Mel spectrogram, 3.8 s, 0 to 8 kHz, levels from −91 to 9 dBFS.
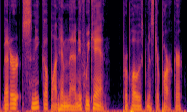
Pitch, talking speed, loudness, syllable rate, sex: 90 Hz, 190 wpm, -21 LUFS, 4.9 syllables/s, male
